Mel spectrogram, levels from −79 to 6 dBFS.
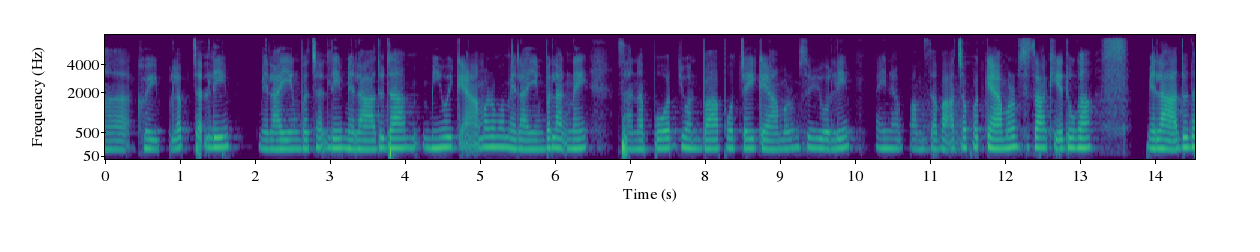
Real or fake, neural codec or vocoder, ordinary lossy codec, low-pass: real; none; none; 7.2 kHz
